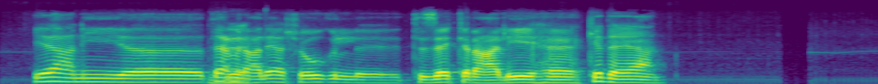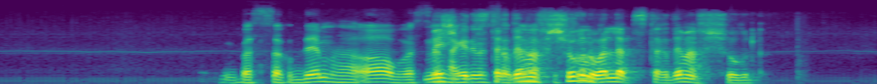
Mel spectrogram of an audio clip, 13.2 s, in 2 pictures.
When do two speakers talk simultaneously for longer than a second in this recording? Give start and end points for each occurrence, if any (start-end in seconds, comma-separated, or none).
9.8-11.1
